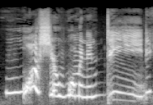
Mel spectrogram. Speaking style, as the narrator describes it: he shouted recklessly

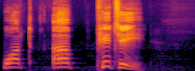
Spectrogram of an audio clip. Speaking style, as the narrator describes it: cried the kind-hearted professor

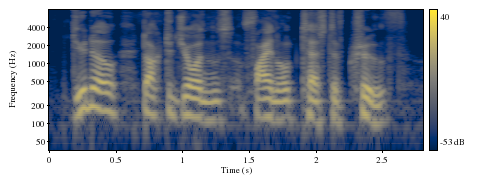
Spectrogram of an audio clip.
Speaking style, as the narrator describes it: Maud asked

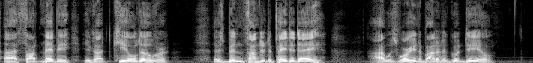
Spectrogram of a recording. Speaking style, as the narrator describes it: He continued in a monotonous voice

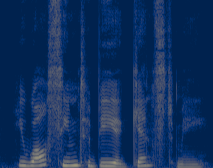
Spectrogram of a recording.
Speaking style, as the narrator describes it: she said bitterly

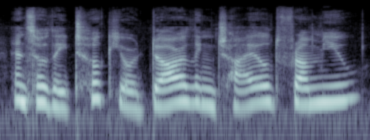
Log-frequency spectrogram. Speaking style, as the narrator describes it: our simpleton cried out

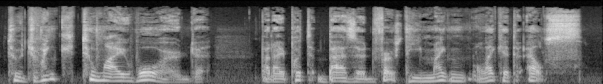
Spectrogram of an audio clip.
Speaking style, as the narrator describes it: Grewgious, bending aside on the cover of the other to whisper to Edwin

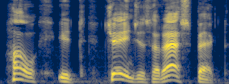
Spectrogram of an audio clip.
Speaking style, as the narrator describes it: exclaimed Donatello

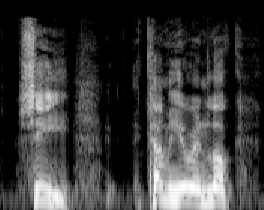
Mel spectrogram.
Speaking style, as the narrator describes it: cried the old man

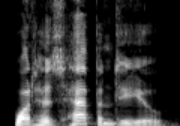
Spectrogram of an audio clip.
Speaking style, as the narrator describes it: exclaimed Kenyon

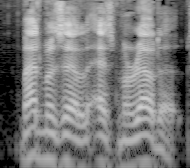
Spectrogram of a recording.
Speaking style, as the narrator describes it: said the poet

